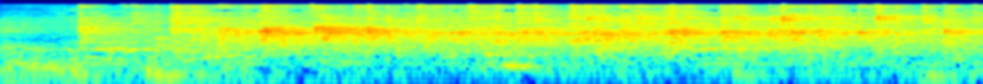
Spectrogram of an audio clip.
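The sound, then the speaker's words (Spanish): Scattered, fairly subdued applause from a church audience at a service, a steady wash of overlapping claps lasting several seconds without any talking over it. “Este aplauso se, escuchó un poquito flojo.”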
